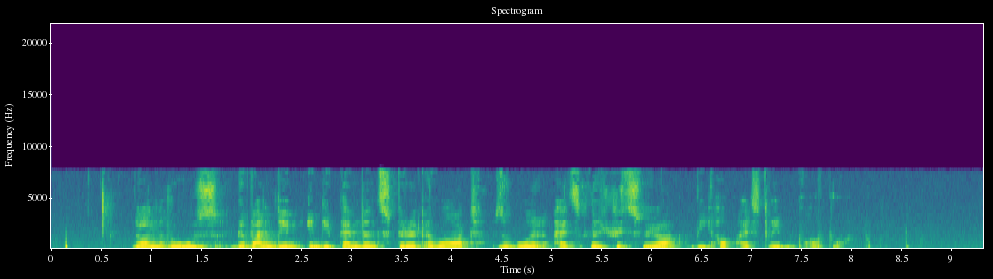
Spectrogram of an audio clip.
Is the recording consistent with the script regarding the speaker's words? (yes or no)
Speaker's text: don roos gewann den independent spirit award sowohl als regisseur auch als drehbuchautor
no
